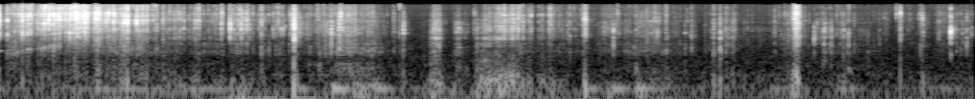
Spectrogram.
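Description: A small metal blade cross-hatches and carves a hand-held, dry, solid brown soap bar, scraping off crunchy shavings and cubes. Bright, dry scraping and tearing crunches are loudest in the first second or two, then settle into softer, irregular scrapes broken by a few sharp clicks around three and eight seconds.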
